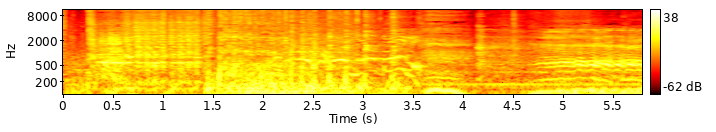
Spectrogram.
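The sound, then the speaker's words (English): An engine cranks over and over without catching, a loud, rough mechanical churning that sputters and stalls, with voices murmuring in the background. “The mules have made quite a comeback, but if that engine doesn't start, they're off to the knacker's yard.”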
